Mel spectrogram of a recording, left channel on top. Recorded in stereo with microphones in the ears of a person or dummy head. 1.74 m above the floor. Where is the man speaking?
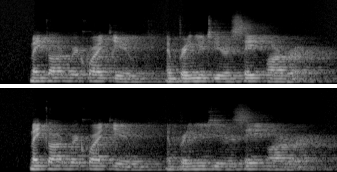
25° right (ahead or behind), 0.7 m; by 3.1 s 65° left (ahead or behind), 1.2 m.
